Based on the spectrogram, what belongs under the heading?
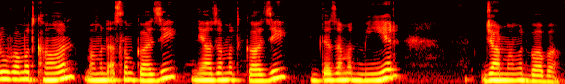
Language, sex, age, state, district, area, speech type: Kashmiri, female, 30-45, Jammu and Kashmir, Srinagar, urban, spontaneous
